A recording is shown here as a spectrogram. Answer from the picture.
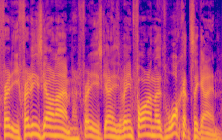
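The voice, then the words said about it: Welsh-accent impression of Keith Barnes. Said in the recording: “we had that bit of an accent there... Welsh.”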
